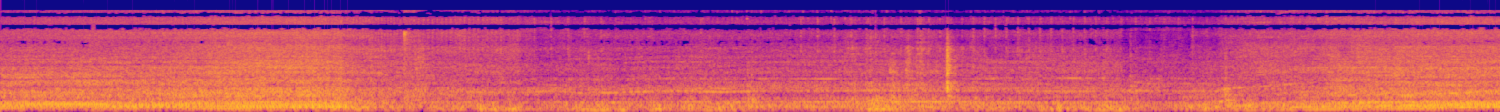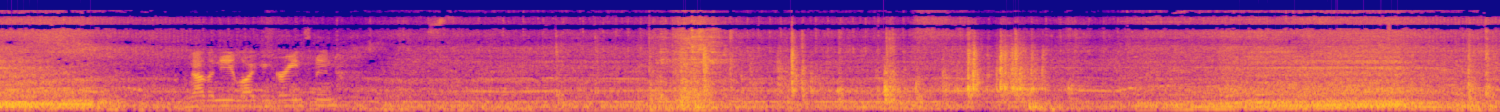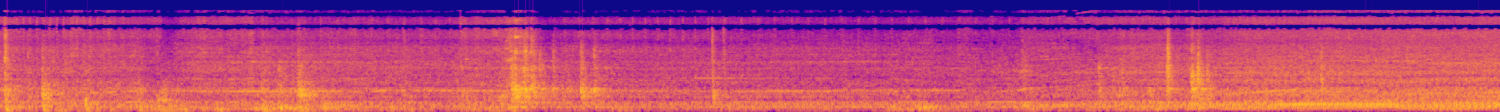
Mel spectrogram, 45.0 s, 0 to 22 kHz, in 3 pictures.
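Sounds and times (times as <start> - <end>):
garbage truck diesel engine: 0.0 - 45.0
metallic knocks and clatter: 21.4 - 25.8, 34.6 - 36.1.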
